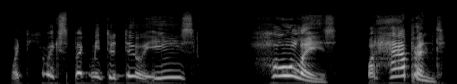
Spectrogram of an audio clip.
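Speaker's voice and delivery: high, shocked woman's voice. Acted. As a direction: gasp out the shock.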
